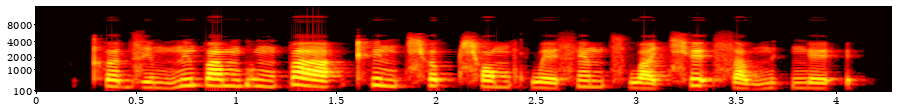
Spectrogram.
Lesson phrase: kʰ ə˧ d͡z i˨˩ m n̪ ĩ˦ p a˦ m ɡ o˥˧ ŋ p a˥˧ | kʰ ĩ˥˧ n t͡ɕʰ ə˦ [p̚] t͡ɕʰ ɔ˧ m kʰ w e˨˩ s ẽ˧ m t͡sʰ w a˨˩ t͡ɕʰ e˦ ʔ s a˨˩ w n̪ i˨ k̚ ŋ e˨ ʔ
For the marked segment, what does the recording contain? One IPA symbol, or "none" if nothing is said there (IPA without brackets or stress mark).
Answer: p̚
